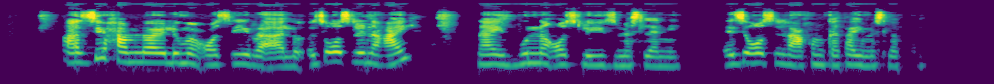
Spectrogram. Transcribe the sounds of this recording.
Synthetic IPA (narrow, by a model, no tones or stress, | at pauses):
ʔazijuħamlawajlɨmuʕʔʼot͡sʼijɪrːaʔalːoʔɨzikʼot͡sʼlɨnaʕajnajbunːaχʼot͡sʼliɨjːuzɨmɐslɐnːi | ʔɨzikʼot͡sʼlɨnaʕakumkʰɐt̪ʰajɪmɐslɐkʰːum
